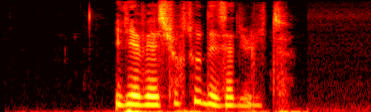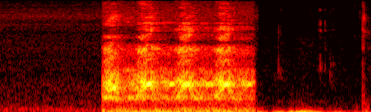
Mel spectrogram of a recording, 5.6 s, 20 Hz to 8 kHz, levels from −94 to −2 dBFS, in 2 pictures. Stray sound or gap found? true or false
true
